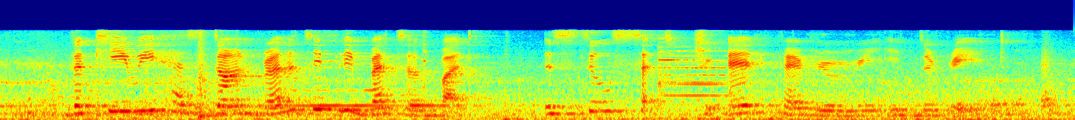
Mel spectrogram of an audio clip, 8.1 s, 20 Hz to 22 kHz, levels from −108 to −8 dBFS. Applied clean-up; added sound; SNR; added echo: none; Bell; 5 dB; reverberation time 0.9 s.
